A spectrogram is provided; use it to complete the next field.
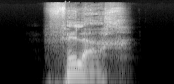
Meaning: Villach (a statutory city in Carinthia, Austria)
- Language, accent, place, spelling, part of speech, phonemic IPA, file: German, Germany, Berlin, Villach, proper noun, /ˈfɪlaχ/, De-Villach.ogg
